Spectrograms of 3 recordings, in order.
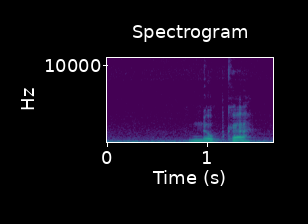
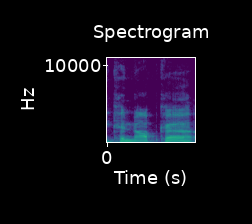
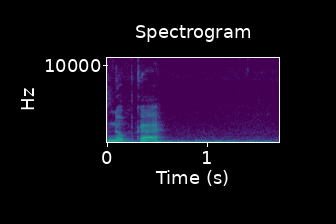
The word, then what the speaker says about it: Knopka: Nopka. People say Kanopka a lot, but it's Nopka.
